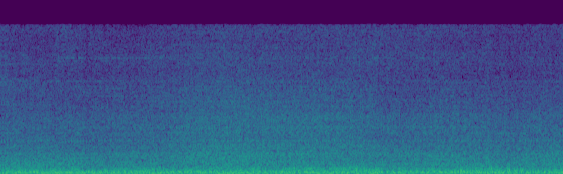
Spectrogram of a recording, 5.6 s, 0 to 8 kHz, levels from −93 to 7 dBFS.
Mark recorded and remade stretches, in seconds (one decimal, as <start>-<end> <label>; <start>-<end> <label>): 0.0-5.6 recorded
